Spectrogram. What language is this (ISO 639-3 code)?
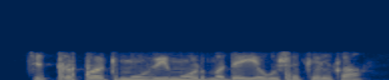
mar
